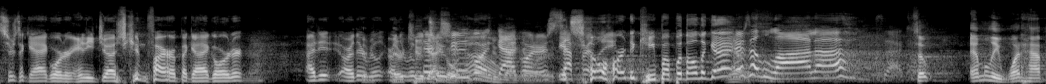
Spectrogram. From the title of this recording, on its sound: Live from Madison!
